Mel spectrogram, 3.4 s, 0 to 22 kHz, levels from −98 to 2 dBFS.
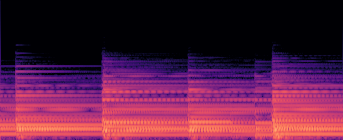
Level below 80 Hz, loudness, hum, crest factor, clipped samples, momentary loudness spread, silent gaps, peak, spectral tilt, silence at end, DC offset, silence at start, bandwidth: -48 dBFS; -25 LUFS; none; 14 dB; under 0.1%; 4 LU; none; -10 dBFS; -12 dB/octave; 0 s; under 0.1%; 0 s; 3.8 kHz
